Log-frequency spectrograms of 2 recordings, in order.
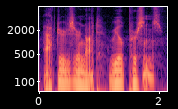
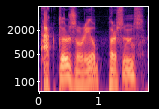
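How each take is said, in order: First: Said in the usual way. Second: Put-on director's German-accented incredulous question. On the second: A narrator's reading. Director scoffing at Mister Lopat's question, German accent. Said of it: "he says in his German accent".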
